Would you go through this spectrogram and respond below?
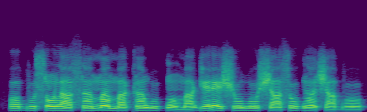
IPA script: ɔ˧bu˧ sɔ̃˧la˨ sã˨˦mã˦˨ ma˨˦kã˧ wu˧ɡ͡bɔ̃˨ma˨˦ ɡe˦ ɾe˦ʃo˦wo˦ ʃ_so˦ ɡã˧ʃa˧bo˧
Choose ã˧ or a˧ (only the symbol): a˧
